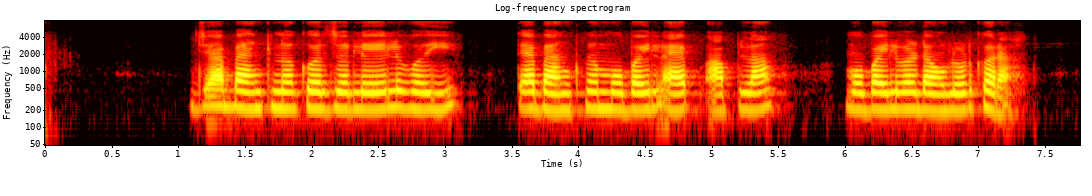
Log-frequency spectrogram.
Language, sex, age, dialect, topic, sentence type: Marathi, female, 36-40, Northern Konkan, banking, statement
